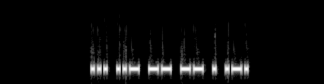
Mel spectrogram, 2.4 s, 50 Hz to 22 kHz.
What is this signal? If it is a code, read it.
Morse code, heard as a keyed tone, about 52 wpm, 700 Hz. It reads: SUMMER
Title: Sentences from Top 1000 Words - Review Part 6 - New Word Drill - 50wpm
